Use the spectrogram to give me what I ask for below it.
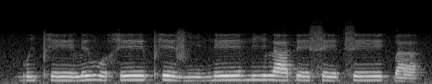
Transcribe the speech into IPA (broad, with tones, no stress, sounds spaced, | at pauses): ɡʷ i˨ pʰ eː˨ l ɪ˦ β ʊ˨ h eː˦ pʰ e˦˨ v ĩ˨ n eː˦ n i˦ l a˦ ɗ e˦ s e˦˨ t͡s eː˦ ɡ͡b a˨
